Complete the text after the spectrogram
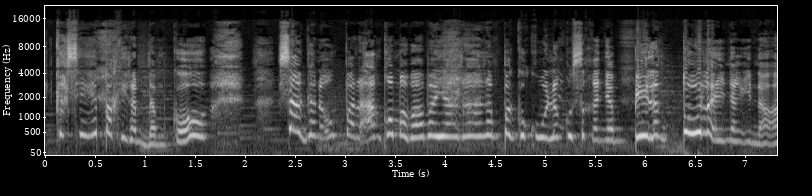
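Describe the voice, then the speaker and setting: A woman's voice: extremely high pitch, very animated, normal speed, a bit bright, faint music behind, exaggerated voice. A woman acting an anguished, pleading mother in an emphatic, melodramatic radio drama. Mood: tearful pleading. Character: anguished mother confessing a long-hidden family secret.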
